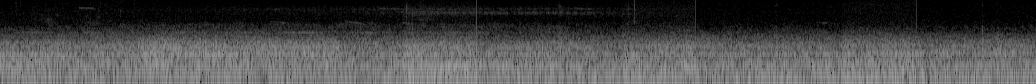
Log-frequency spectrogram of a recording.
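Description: Wind buffeting the phone's microphone: a steady, uneven low rumble.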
